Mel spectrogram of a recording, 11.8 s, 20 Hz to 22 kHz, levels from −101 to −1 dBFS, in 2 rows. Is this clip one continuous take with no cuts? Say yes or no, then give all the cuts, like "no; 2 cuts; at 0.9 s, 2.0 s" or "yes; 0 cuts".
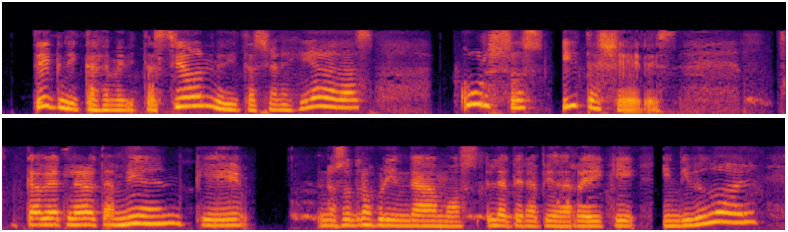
no; 2 cuts; at 4.1 s, 10.7 s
